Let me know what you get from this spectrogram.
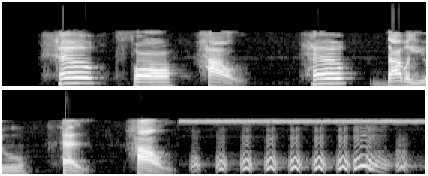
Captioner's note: sound: Hoots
